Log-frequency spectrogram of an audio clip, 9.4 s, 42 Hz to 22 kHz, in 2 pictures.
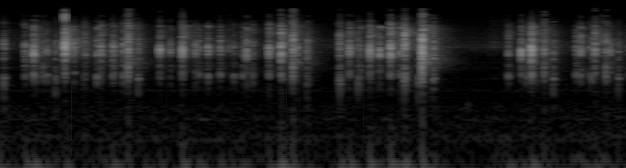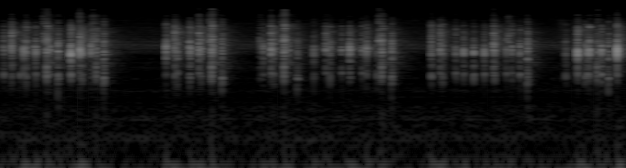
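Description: Fast fingertip typing on a $250 custom compact mechanical keyboard with Gateron Milky Yellow switches and red and pink plastic keycaps. Rapid, bright clacky keystrokes arrive in dense bursts separated by brief pauses, with the sound centered near 3 kHz and each strike dying away almost instantly.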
